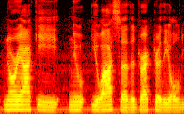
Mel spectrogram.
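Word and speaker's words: Noriaki Yuasa: psychopaths that they are tried to get uh norigaku damn said his name wrong noriaki new yuasa the director of the old gamer movies and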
